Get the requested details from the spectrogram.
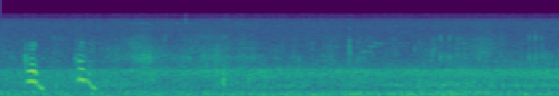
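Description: Footsteps crunch on dry leaves and gravel outdoors.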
